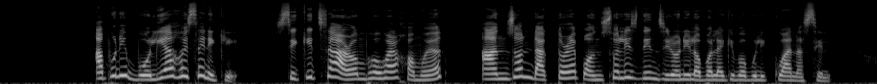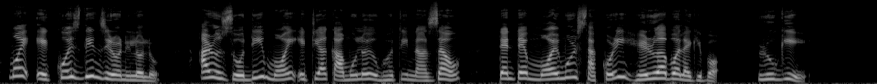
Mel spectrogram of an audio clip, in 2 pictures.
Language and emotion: Assamese, angry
